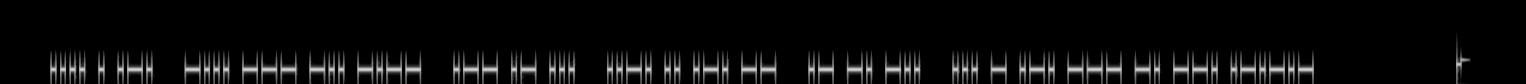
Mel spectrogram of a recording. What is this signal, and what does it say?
Morse code, heard as a keyed tone, about 25 wpm, 700 Hz. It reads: HER BODY WAS FIRM AND STRONG.
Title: Sentences from Top 1400 Words 25wpm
